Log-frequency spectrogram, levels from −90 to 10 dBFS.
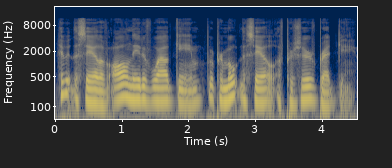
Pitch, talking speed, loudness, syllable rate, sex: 135 Hz, 210 wpm, -15 LUFS, 5.5 syllables/s, male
